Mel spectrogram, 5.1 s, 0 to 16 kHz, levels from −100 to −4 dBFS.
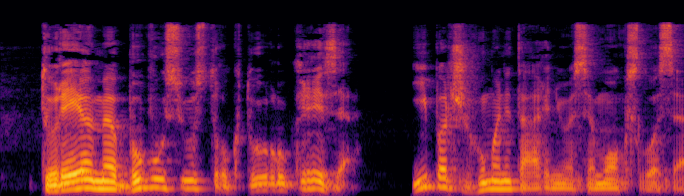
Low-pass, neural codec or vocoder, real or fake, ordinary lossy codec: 9.9 kHz; none; real; MP3, 64 kbps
